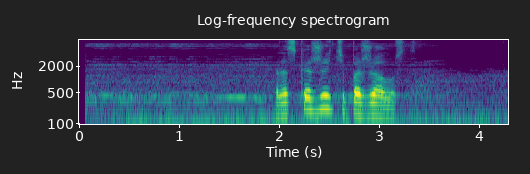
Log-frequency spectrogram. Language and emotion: Russian, neutral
